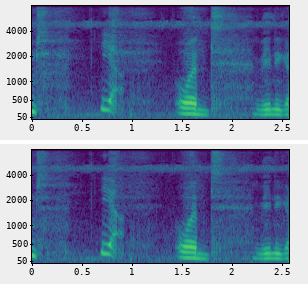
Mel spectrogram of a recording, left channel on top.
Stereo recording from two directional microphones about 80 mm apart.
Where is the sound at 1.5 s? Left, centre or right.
Centre.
